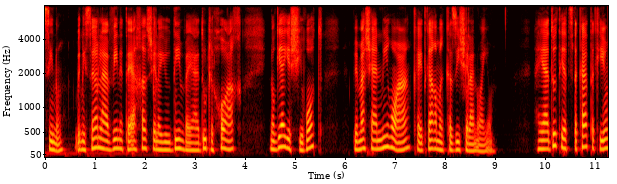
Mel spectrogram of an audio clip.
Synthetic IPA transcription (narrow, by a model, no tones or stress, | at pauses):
sinu | benisajo̞nleavine̞taja̰χasʃe̞lhajeudimveajaːdutleχo̞aχ | no̞ɡeajeʃiʁo̞t | b̥e̞maʃe̞aniʁo̞akʰaedɡaʁame̞ʁkʰaziʃe̞lanṵajo̰m | hajaːduthiat͡sdakathakʰijum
